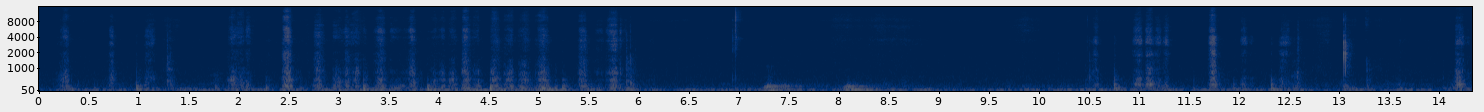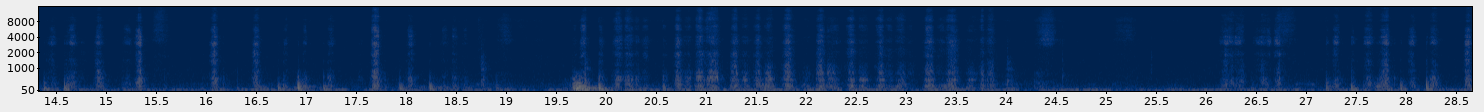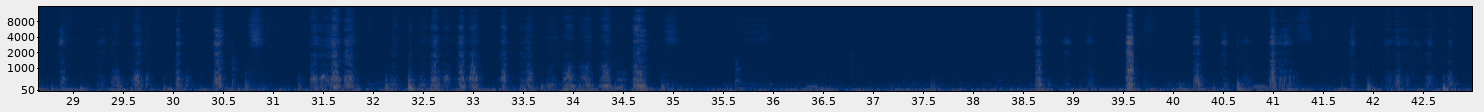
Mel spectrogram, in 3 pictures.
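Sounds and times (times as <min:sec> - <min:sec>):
pen scratching on paper: 0:01.9 - 0:05.9, 0:10.5 - 0:12.6, 0:14.2 - 0:15.4, 0:19.9 - 0:23.9, 0:26.2 - 0:35.0, 0:38.6 - 0:42.9.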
